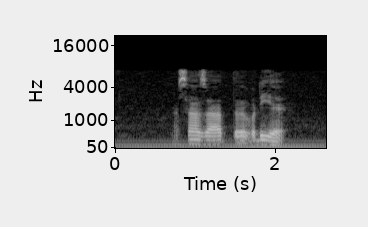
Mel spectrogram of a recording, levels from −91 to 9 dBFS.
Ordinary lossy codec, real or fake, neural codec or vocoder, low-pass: MP3, 96 kbps; real; none; 7.2 kHz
